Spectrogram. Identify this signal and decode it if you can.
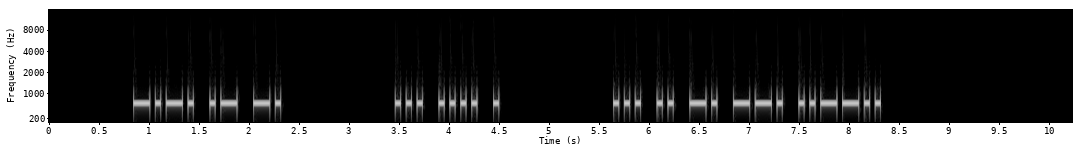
Morse code, heard as a keyed tone, about 21 wpm, 700 Hz. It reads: CAN SHE SING?
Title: 3x Word-Spacing - Sentences from Top 400 Words - 22wpm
